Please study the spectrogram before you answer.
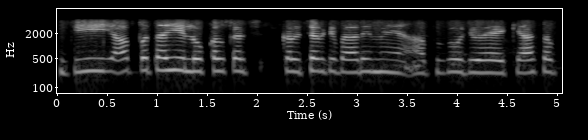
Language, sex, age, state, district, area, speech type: Hindi, female, 18-30, Bihar, Muzaffarpur, rural, conversation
